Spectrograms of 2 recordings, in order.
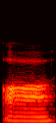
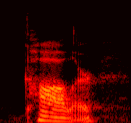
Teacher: So that's typical in American English that when we have an O, it can say O, but also very often it says this open, unrounded ah sound. That's also true here in collar. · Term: ah vowel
